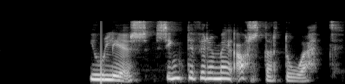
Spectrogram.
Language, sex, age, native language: Icelandic, female, 13, Icelandic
